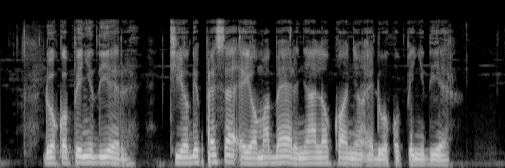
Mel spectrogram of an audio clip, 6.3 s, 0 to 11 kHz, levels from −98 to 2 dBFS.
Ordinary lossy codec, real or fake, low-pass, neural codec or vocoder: none; real; 7.2 kHz; none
